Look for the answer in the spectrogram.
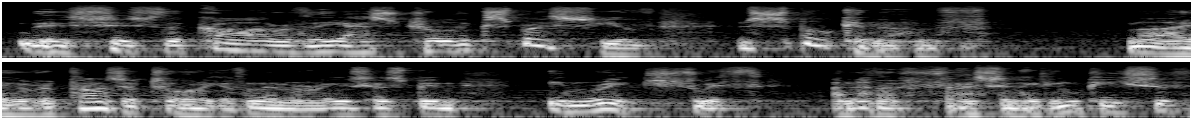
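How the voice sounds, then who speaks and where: A humble, learned retainer in a video game. His voice is low and unhurried, with expressive rises and falls, and he speaks with gentle, formal deference. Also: exaggerated voice. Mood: courteous, intrigued. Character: courteous, scholarly, humble male retainer with gentle temper. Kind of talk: video game character acting.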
